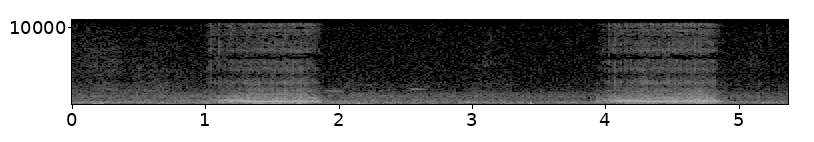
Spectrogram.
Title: Shar Pei Snoring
